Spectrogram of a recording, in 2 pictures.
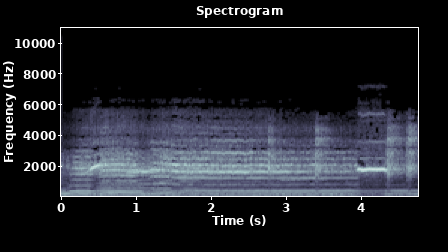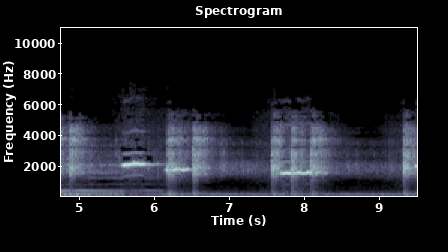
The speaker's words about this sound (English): From the yard itself came a cheery whistle, noise of hammer blows, and the cold sound of steel meeting stone.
